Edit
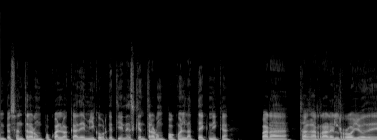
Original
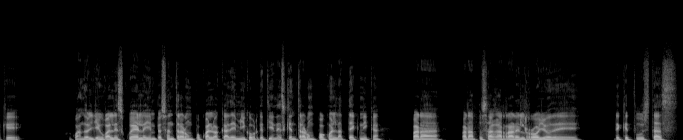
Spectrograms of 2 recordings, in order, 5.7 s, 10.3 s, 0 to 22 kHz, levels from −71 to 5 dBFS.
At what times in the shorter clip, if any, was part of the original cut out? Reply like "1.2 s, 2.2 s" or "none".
4.5 s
